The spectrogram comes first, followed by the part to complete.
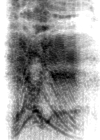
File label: reaction positive, voice, biker; Left 4 Dead 2; survivor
